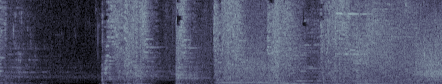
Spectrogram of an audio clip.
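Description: Game spell effects whoosh and crackle during a fight.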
